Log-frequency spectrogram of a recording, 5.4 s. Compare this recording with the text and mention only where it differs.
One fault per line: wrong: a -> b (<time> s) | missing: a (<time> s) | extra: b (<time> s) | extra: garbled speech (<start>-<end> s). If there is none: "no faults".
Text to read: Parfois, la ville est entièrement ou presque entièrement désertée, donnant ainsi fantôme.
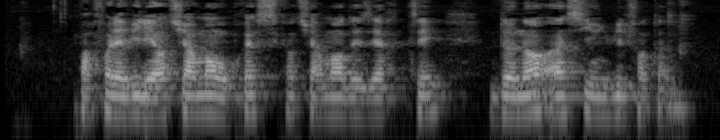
extra: une ville (4.4 s)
